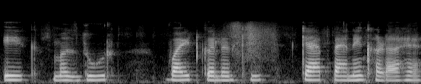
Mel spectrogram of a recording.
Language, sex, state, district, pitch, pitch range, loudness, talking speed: Hindi, female, Chandigarh, Chandigarh, 200 Hz, 195-205 Hz, -18 LUFS, 130 wpm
